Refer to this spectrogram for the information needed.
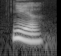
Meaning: handle (the part of an object which is designed to be held in the hand when used or moved)
- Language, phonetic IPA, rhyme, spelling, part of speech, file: Hungarian, [ˈɲeːl], -eːl, nyél, noun, Hu-nyél.ogg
